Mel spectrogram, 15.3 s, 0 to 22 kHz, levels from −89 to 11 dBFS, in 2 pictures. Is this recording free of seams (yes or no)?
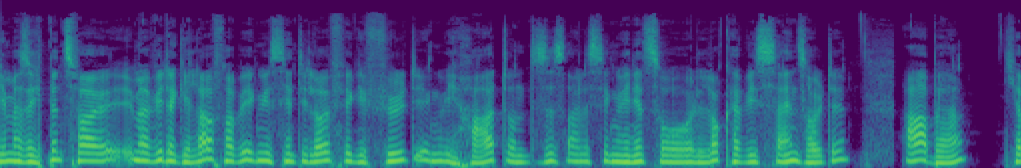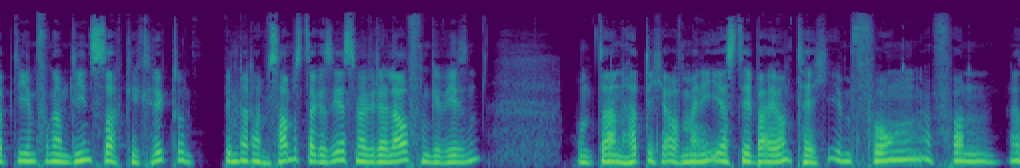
no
